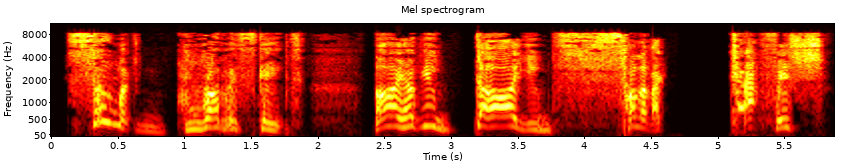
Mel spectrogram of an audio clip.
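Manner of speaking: high, loud, furious cursing; frustrated bard cursing. Acted. Dandelion curses the lost catfish, high and loud. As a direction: curse the escaped fish.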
